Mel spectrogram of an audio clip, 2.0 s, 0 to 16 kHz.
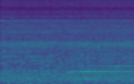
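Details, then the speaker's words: Doosan DN SVM 4100 machine: a thin, steady mid-pitched whine over shop hum from the automatic grease pump lubricating the ball screws and linear guides. This is normal operation. "that is your grease pump oh oh okay than you that's what you're hearing is a grease pump go"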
